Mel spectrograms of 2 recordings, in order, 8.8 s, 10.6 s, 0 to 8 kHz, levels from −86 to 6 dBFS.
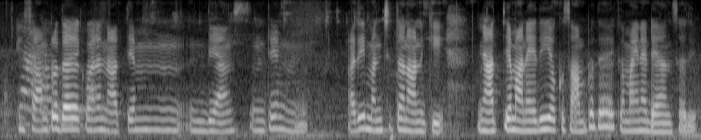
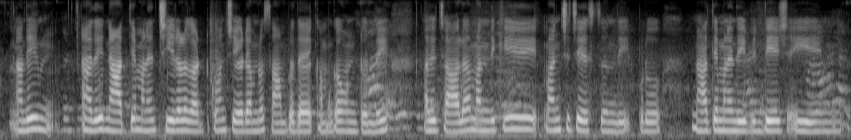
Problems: background conversations at intervals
